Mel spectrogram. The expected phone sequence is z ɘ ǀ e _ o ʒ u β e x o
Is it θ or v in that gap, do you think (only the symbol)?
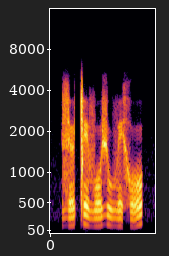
v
